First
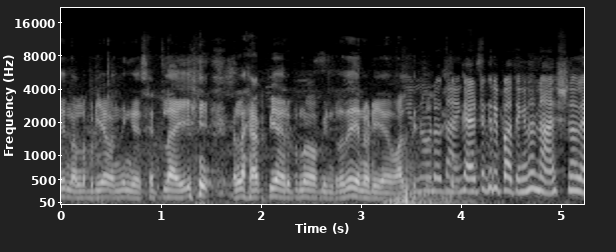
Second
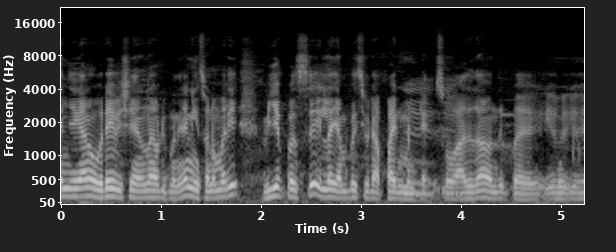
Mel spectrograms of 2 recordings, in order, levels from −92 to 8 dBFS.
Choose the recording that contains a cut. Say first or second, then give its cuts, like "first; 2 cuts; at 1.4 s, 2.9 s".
first; 1 cut; at 3.8 s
